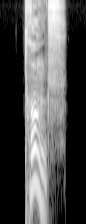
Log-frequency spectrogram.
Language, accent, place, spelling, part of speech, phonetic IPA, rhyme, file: German, Germany, Berlin, Trunks, noun, [tʁʊŋks], -ʊŋks, De-Trunks.ogg
- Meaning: genitive singular of Trunk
